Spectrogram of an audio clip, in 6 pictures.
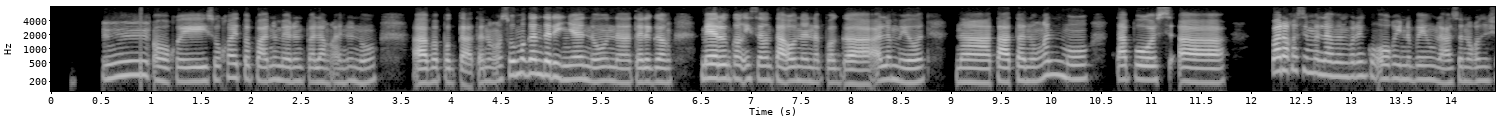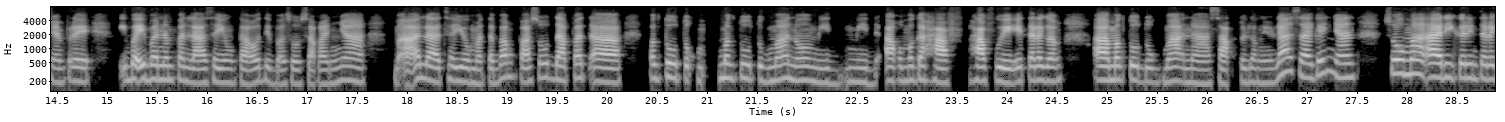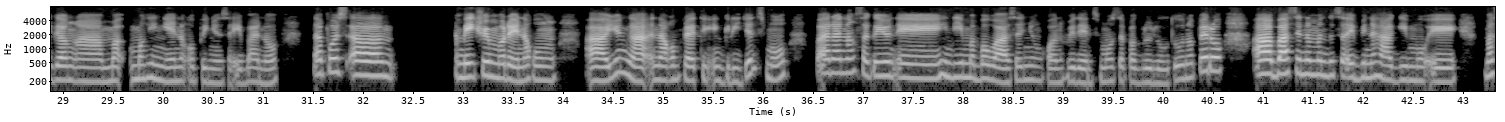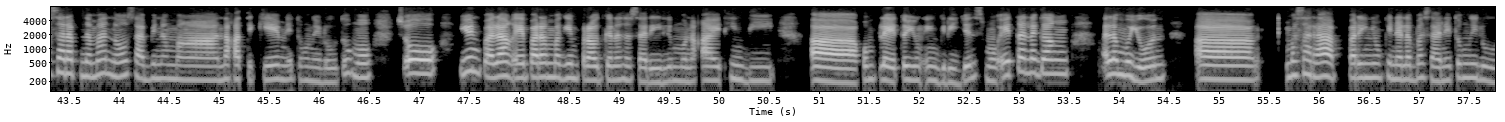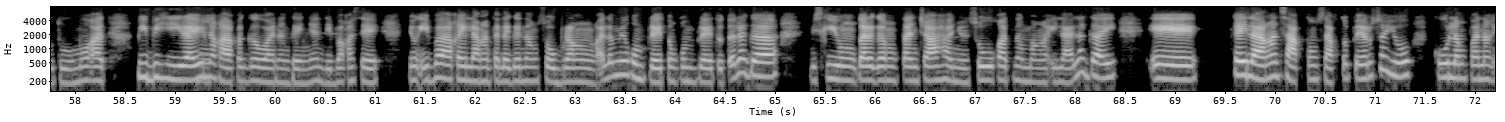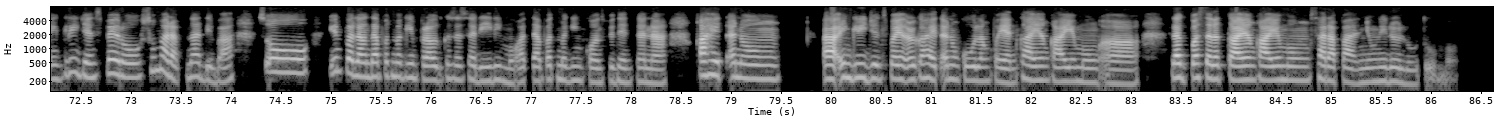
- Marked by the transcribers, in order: none
- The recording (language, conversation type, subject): Filipino, advice, Paano ako mas magiging kumpiyansa sa simpleng pagluluto araw-araw?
